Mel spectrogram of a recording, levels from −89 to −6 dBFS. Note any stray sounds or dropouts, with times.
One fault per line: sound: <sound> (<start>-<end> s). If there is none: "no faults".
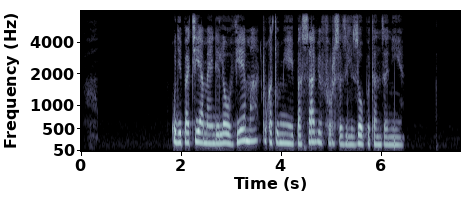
no faults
